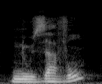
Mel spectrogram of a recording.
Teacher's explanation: so you can put this little liaison, link between the two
